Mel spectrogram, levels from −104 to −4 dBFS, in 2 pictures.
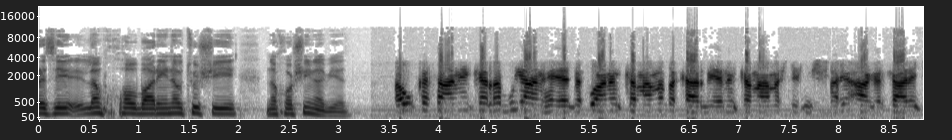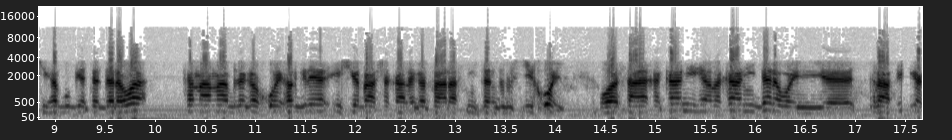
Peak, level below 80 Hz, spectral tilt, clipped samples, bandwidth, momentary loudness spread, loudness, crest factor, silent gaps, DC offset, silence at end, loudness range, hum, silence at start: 0 dBFS; -58 dBFS; -4.5 dB/octave; 0.1%; 11.5 kHz; 12 LU; -12 LUFS; 14 dB; none; under 0.1%; 0 s; 5 LU; none; 0 s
